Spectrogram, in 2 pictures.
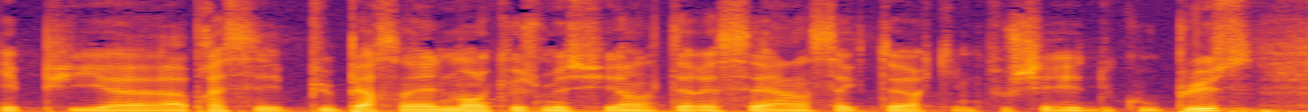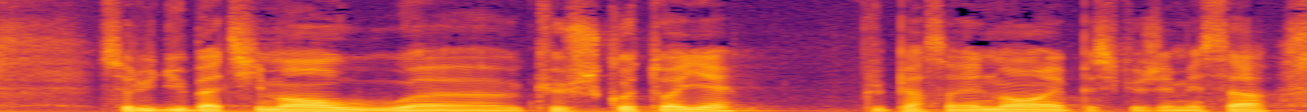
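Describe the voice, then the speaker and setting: This man has a very deep, low voice. He speaks at a moderate pace with ordinary pitch variation. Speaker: master's student. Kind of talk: radio interview.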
